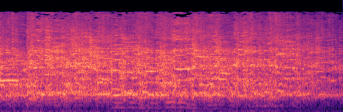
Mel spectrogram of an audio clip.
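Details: Breeder flock of Black Jersey Giant chickens, kept to produce hatching eggs, chattering in quick overlapping clucks and squawks, several calls a second, fading slightly toward the end.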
